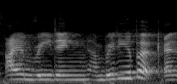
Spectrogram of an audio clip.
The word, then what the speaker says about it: Reading: pronounces this wrong um I was convinced it was reading um but once I moved to the UK I found out it's reading I don't think there is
